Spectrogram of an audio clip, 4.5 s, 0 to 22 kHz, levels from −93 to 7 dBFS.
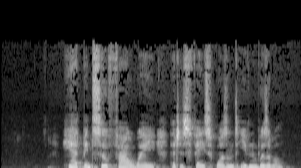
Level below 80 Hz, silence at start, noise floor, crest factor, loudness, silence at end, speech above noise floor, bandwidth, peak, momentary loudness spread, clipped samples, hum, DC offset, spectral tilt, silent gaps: -56 dBFS; 0.95 s; -63 dBFS; 18 dB; -16 LUFS; 0.25 s; 47 dB; 16.5 kHz; 0 dBFS; 8 LU; under 0.1%; none; under 0.1%; -3.5 dB/octave; none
